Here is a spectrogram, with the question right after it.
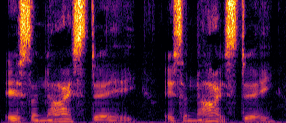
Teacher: mình kéo cái hơi cho nó dài ra thì nó sẽ luyến vào chữ ơ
